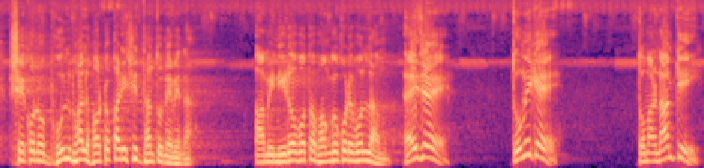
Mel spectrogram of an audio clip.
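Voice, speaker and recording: নাটকীয় ওঠানামার গলায় পুরুষ গল্পকথক. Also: male voice, fairly high pitch. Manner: theatrical, stern when questioning. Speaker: narrator playing a police detective. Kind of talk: dramatised first-person story narration. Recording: long reverb, faint music behind.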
